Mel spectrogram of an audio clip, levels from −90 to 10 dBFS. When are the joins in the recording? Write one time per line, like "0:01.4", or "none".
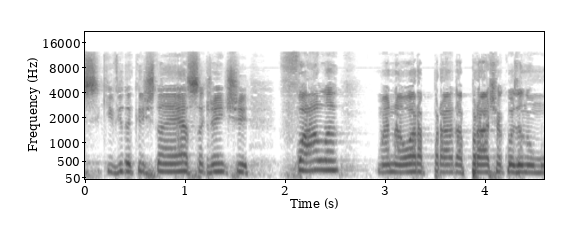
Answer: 0:01.2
